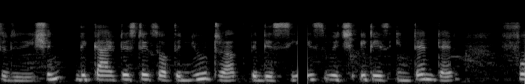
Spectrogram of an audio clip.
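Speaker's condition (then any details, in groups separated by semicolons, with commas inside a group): No condition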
